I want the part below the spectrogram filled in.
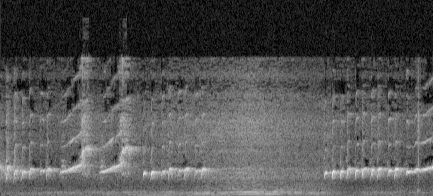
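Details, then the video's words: Cucak ranting kept in captivity singing: quick upslurred whistles and a steady trill, a pause filled with a faint low hum, then renewed rapid trilling. "gacor cucak ranting"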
